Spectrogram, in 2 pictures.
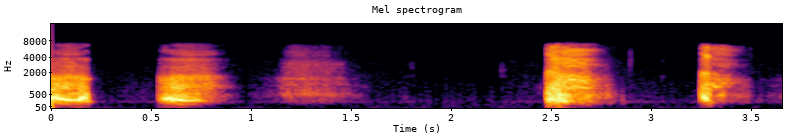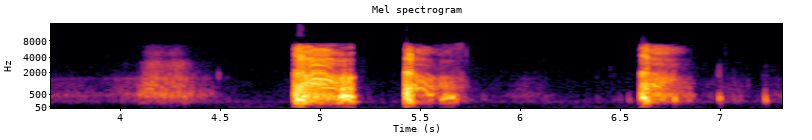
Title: Girl Coughing 330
